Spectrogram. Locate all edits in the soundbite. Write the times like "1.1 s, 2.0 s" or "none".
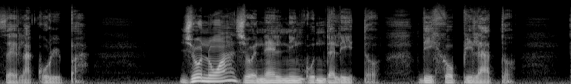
none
